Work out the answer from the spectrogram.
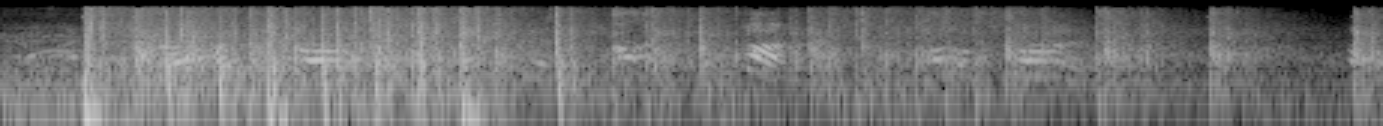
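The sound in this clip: Sharp gunshots ring out in a rapid burst of many loud cracks, then fire more sparsely as a voice speaks over the shooting.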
